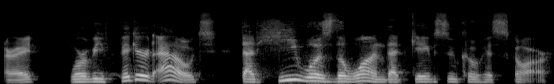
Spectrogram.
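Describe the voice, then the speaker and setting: A man's voice: medium pitch, expressive, a little slow. A young man co-hosting a podcast in casual chat, rambling with many fillers and restarts. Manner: rambling, full of "you know" and "like". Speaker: podcast co-host.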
